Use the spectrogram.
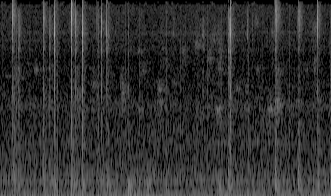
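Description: Several long nails tap in a quick, fluttering pattern on the glossy screen of a large flat-screen TV that is switched on. The taps are short, bright clicks over a steady low hum.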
